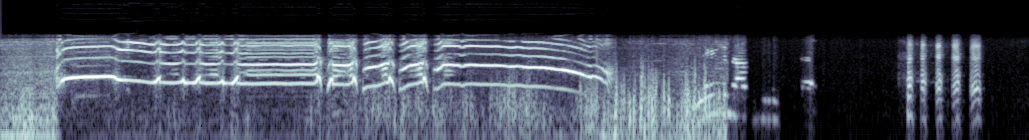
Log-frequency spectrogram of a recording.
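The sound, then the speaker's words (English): A long, high-pitched Mexican grito yell rises and wavers with trilling ululations for several seconds, then breaks off, followed by a few short, clipped vocal bursts. “can you do me a favor and hit me with that Mexican yell that I'm so famous for?”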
